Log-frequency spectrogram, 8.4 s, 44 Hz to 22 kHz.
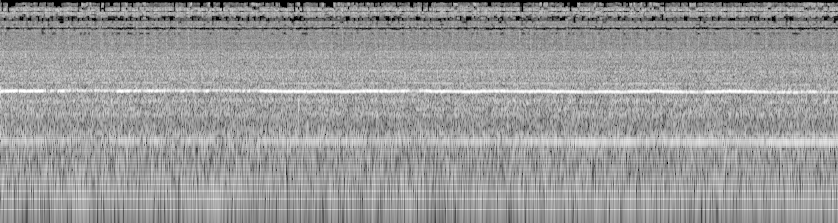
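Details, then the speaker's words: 2009 Range Rover Supercharged 4.2 at idle: thin constant high whine over steady idle; owner believes it is the alternator rather than the supercharger, visual inspection found nothing obvious. "My suspicion is it's not the supercharger. I really believe it's the alternator."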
